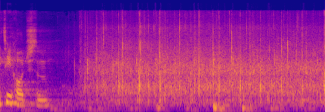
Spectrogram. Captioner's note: audience applauding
